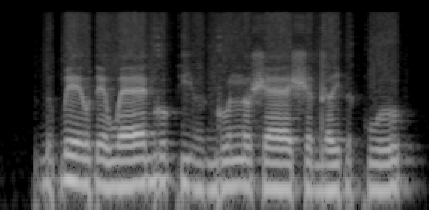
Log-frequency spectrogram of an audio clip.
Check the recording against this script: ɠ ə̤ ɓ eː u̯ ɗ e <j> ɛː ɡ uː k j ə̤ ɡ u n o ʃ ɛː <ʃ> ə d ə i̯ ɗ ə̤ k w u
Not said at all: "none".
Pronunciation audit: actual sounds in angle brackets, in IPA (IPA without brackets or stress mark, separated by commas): w, ʃ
